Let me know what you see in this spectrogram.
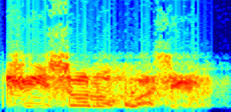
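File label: Italian near waypoint mood med, speech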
